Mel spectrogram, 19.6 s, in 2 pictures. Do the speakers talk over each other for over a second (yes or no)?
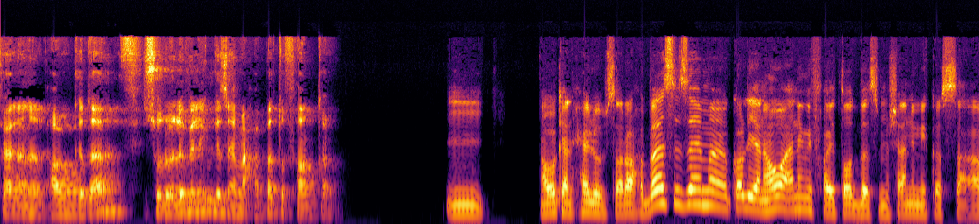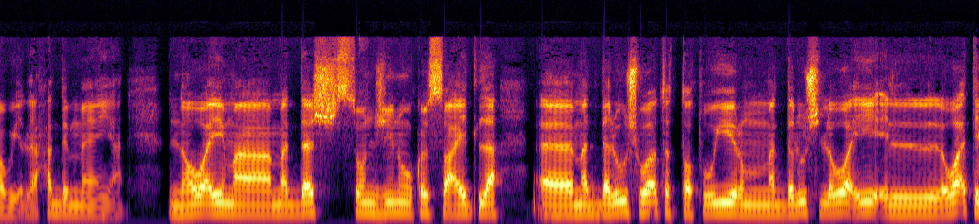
no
